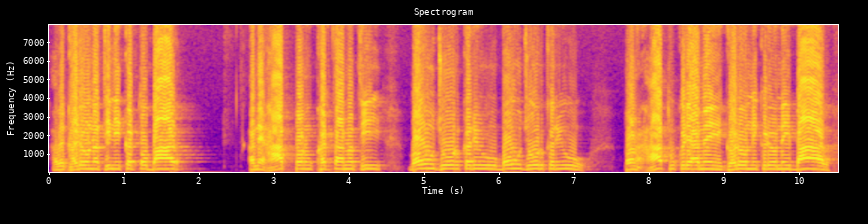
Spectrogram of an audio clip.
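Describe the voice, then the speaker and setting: A male preacher tells a devotional folk tale in a lively way, slipping into each character's voice as the story goes. His voice sits high for a man. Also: measured pace. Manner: lively narration, acting out characters. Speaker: katha storyteller.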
